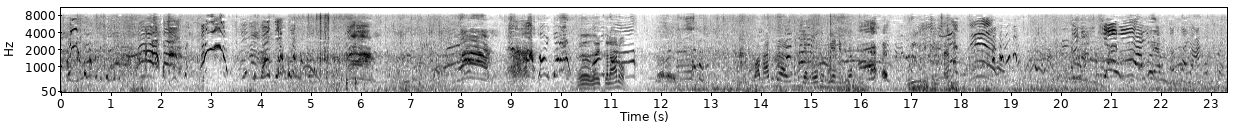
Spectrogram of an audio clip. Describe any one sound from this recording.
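Children shout and squeal with excitement nearby.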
